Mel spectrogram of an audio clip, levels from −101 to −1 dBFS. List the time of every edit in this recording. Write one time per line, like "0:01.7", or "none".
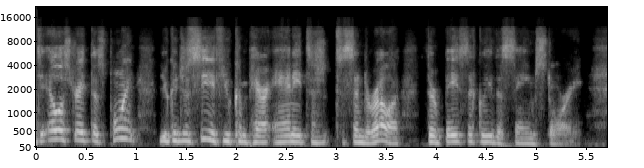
none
